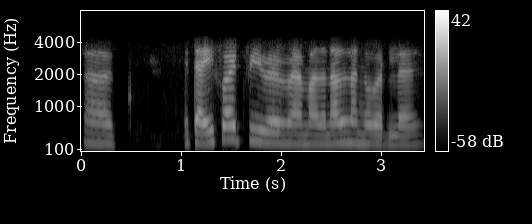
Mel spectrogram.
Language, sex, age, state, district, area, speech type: Tamil, female, 18-30, Tamil Nadu, Krishnagiri, rural, conversation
